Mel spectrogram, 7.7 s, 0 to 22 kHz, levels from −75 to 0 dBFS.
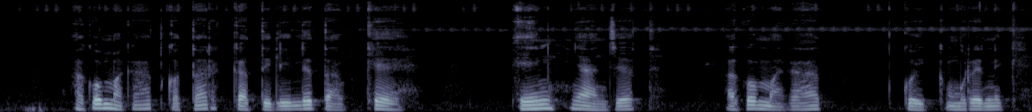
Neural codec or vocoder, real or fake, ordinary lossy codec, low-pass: none; real; none; none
